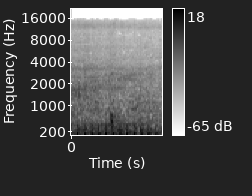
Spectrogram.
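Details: Honda Wave 100 motorcycle at idle, reported as noisy: quick steady low thumping about eight beats a second with a slight clattery edge; louder than it should be, cause unknown.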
